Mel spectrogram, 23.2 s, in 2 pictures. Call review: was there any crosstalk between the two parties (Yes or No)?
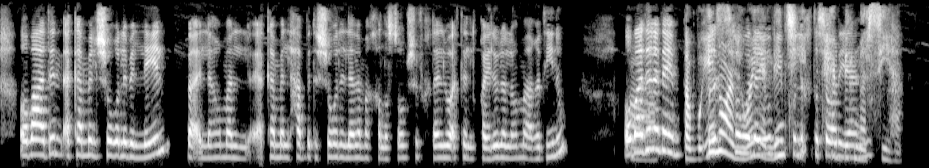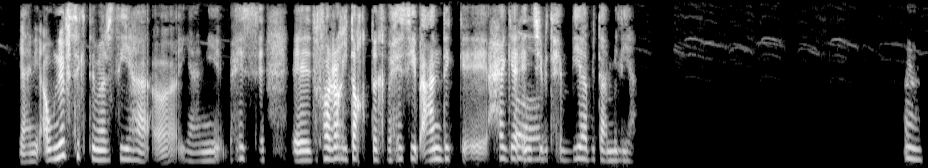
Yes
